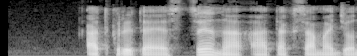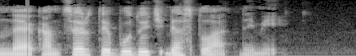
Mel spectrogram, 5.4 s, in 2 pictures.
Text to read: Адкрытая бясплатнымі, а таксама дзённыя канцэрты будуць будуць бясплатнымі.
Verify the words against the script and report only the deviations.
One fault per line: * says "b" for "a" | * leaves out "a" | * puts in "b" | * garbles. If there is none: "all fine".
* says "сцэна" for "бясплатнымі"
* leaves out "будуць"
